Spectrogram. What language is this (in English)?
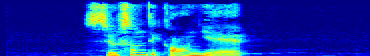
Cantonese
